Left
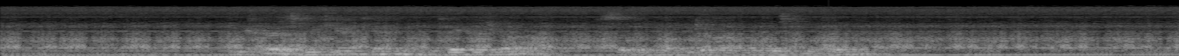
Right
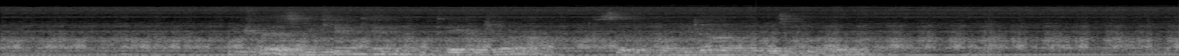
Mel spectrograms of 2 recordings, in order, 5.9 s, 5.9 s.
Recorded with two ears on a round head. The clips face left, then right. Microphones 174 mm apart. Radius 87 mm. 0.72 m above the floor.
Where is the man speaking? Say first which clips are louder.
Left 1 dB; 35° right (ahead or behind), 0.9 m; by 4.4 s 50° right (ahead or behind), 2 m.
